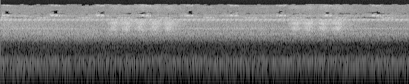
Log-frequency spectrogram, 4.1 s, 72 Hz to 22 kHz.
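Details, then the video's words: Katydids calling after dark in eastern Pennsylvania on the first night they were heard in summer 2021; two buzzy bursts of about four quick pulses each, two seconds apart, over a steady cricket hum. "Katydids and Crickets Sounds at night"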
